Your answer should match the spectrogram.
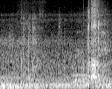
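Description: A plastic bat hitting a Blitzball once near the end, a single short hit over a low steady rumble of background noise.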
